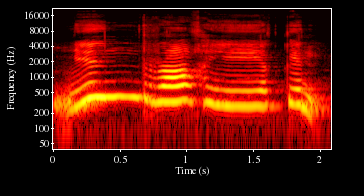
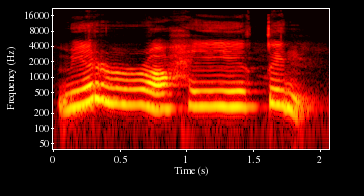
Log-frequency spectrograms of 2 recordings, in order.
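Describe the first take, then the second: First: MIN ROHIQIN with the n sounded before r; as written, unmerged. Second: MIR ROHIQIN slow, n replaced by a held rolled r; merged idgham reading. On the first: Teacher reading the written form, n left clear. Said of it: "tertulis di situ". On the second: Teacher showing how it is read, r doubled. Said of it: "ya, dibacanya". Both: Shown as a demonstration.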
